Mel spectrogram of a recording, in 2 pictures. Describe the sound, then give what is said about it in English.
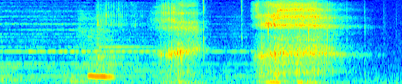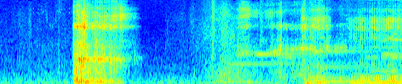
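Someone snores loudly, a series of rough, rasping breaths repeating every few seconds with quieter pauses between. No one speaks. “Even … snoring.”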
